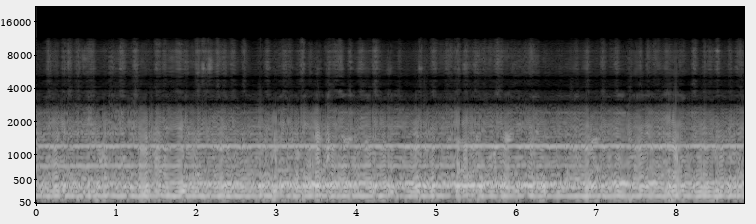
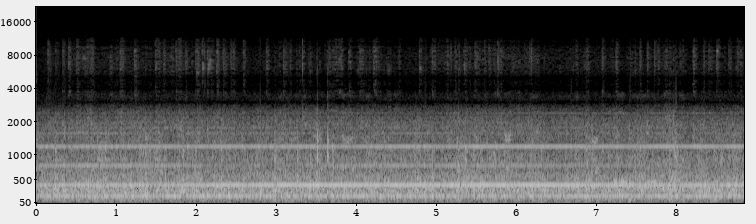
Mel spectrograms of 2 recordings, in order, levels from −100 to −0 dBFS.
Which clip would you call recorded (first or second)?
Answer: second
